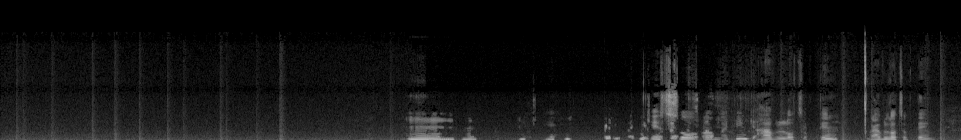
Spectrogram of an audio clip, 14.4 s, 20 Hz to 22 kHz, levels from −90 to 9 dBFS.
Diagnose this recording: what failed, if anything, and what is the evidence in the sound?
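This is call processing, and the speech suppressed in double talk is most likely the echo canceller ducking both sides at once. The talker drops by about 30 dB at 6.6–7.49 s and 7.69–8.57 s, briefly at 8.9 s, then shallower dips around 9.56–10.25 s and 10.48–10.83 s.

The same stage lets the other side's voice leak through from 9.05 to 10.72 s, sitting only about 5 dB below the talker. The canceller's echo estimate likely fell behind during the overlap, so the loudspeaker pickup came through the microphone instead of being subtracted.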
